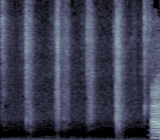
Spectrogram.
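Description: A deck of tarot cards being shuffled by hand: several soft, brief card flicks spread through the moment.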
